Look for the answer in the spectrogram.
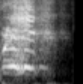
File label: break Cmon Loud; HeavenStudio; dj School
